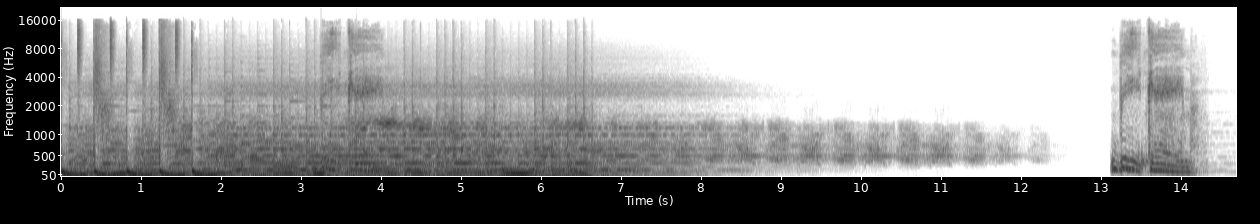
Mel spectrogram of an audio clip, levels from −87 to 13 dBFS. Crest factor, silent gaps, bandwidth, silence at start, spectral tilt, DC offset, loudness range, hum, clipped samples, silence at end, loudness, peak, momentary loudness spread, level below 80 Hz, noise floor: 14 dB; 12.59-13.00 s; 16.5 kHz; 0 s; -6 dB/octave; under 0.1%; 21 LU; none; under 0.1%; 0.5 s; -14 LUFS; 0 dBFS; 23 LU; -18 dBFS; -63 dBFS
